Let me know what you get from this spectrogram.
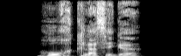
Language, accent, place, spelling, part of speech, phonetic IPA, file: German, Germany, Berlin, hochklassige, adjective, [ˈhoːxˌklasɪɡə], De-hochklassige.ogg
- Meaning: inflection of hochklassig: 1. strong/mixed nominative/accusative feminine singular 2. strong nominative/accusative plural 3. weak nominative all-gender singular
